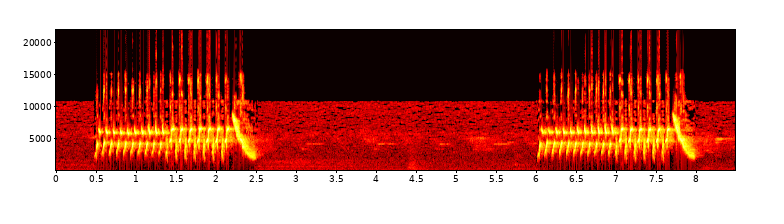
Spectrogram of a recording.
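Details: Goldfinch singing actively: two identical phrases about five seconds apart, each a rapid run of high, evenly repeated chirping notes lasting nearly two seconds and ending in a sharp downward-sliding note, with quiet background between.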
